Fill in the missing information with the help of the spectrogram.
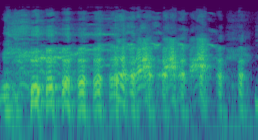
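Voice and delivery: loud, high burst of laughter; real helpless laugh; big laugh. Real, not acted. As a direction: crack up mid-story. Laughing at cop's joke.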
